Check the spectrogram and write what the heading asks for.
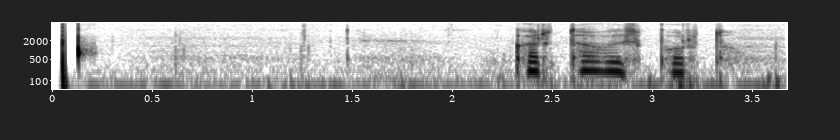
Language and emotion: Russian, neutral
